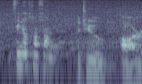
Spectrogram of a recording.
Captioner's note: translator speaking in French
